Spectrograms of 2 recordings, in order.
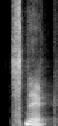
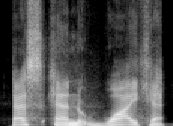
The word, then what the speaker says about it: Snyk: Snyk? Snyk. S-N-Y-K. So the Y is an I. Snyk. And no C.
